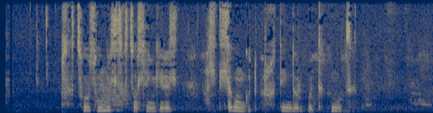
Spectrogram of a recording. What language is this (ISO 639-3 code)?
mon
